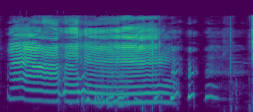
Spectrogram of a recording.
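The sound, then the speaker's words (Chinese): A voice acts out a sad little tadpole's crying in a children's story. One long, high, wavering wail is followed by a few short broken sobs. “说完，他伤心的哭了起来。”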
